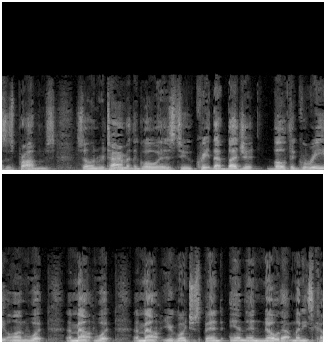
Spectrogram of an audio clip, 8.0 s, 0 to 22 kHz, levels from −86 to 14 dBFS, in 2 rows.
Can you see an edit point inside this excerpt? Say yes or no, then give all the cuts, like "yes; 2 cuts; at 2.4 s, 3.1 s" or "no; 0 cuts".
yes; 1 cut; at 5.2 s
